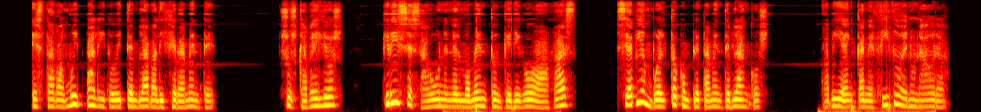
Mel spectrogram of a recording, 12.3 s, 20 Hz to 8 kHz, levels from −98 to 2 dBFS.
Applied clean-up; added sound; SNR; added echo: neural mask model DeepFilterNet 3.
